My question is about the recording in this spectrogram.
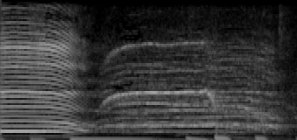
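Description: A whooping shouted cheer rises at a festive gathering of friends and family: a loud, drawn-out yell slides downward in pitch over steady, stepped low tones, with further shouts breaking in near the end.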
